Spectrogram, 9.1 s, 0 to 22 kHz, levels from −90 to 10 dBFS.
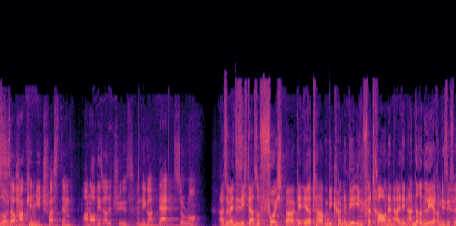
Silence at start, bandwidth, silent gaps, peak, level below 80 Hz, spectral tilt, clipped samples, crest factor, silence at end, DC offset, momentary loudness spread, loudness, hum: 0 s; 15 kHz; none; -2 dBFS; -58 dBFS; -3.5 dB/octave; under 0.1%; 18 dB; 0 s; under 0.1%; 11 LU; -20 LUFS; none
